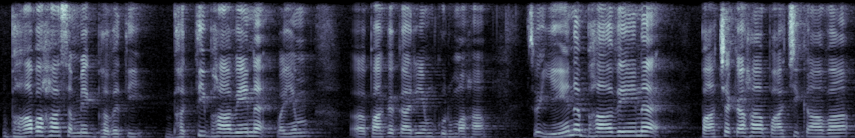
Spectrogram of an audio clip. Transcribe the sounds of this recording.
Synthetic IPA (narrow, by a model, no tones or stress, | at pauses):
bʱaːʋɐɦɐ̆sɐmjeːk̚bʱɐʋɐt̪ibʱɐk̚t̪ibʱaːʋeːnɐʋɐjɐm | paːɡɐkaːɾjɐmkuɾmɐɦɐ̆ | soːeːnɐbʱaːʋeːnɐ | paːt͡ʃɐkɐɦɐ̆paːt͡ʃikaːʋaː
